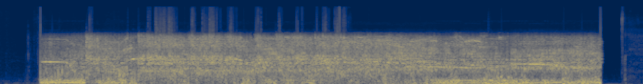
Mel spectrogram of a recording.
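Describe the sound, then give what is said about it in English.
Gunfire crackles through the loud roar of a large outdoor crowd at the Chiefs' Super Bowl victory celebration, sharp bursts clustered early amid constant shouting and cheering that stays dense for about seven seconds before cutting off abruptly. “Terrifying to hear that gunfire.”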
